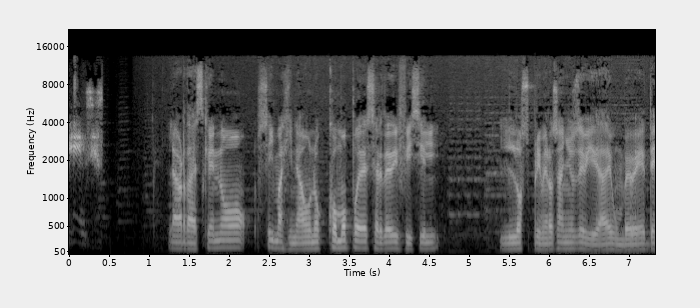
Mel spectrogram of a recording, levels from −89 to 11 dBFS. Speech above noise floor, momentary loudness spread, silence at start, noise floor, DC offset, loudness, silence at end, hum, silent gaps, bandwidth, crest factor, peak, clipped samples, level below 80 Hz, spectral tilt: 37 dB; 15 LU; 0 s; -60 dBFS; under 0.1%; -21 LUFS; 0 s; none; none; 14 kHz; 22 dB; -2 dBFS; under 0.1%; -76 dBFS; 0 dB/octave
